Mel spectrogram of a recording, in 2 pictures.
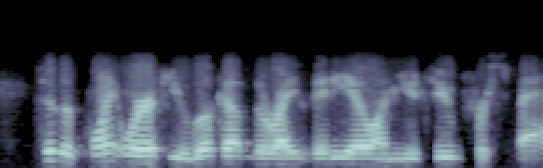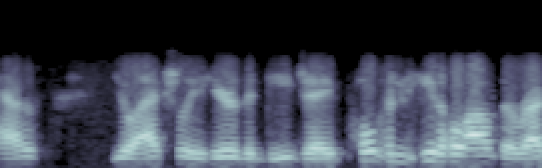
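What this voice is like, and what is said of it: Usual voice. Nothing is said of it.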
